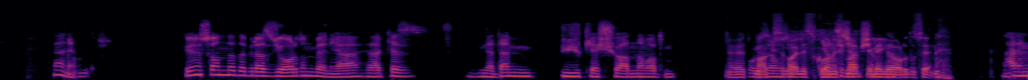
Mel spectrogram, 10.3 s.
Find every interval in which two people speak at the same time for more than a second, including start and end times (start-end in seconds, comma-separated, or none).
7.5-9.0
